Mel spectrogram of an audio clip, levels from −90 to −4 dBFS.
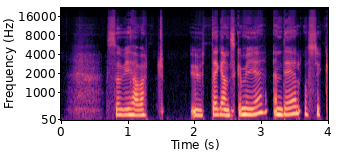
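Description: No faults turn up anywhere in this speech recording, so there's nothing to flag here.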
